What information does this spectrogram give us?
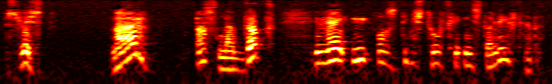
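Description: An actor playing a shrewd, formal senior civil servant in a radio play, speaking in a measured, officious way. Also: male voice, sits high, animated, slightly rough, full character voice. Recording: dull, muffled radio play recording.

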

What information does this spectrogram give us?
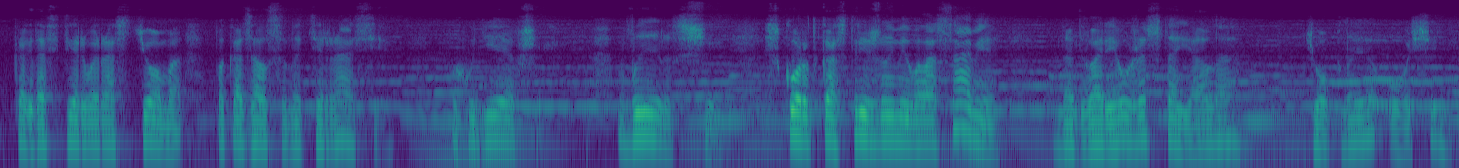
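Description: A man narrating a literary radio play in an expressive, dramatic, deliberately phrased way. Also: mid-range voice. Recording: dull lo-fi radio play, music underneath. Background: music.

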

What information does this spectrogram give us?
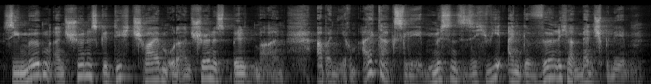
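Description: Expansive older gentleman, wildly lively intonation. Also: on the low side, normal speed. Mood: keen, probing. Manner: formal, expansive, emphatic. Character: older cultured father, scholarly businessman, genial and eagerly provocative. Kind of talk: radio drama acting.

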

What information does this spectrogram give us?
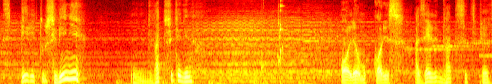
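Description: An actor playing an eccentric old schoolteacher-inventor in a radio play, agitated and dreamy, muttering haltingly and repeating himself between exclamations. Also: male voice, lowish voice, dark tone, heavily acted. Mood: nervous muttering. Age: older. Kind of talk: theatrical radio play acting.

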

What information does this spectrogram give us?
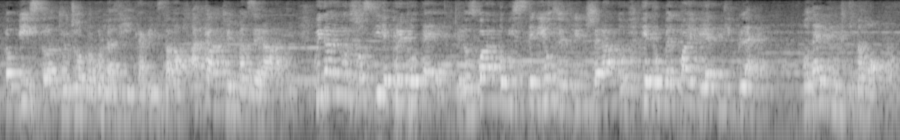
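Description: Woman, high voice, declamatory poetry reader, far off in a booming room. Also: moderate pace. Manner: declamatory, with sharp swings in pitch. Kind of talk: dramatic poetry recitation. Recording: very echoey, distant, with music. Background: music.

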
